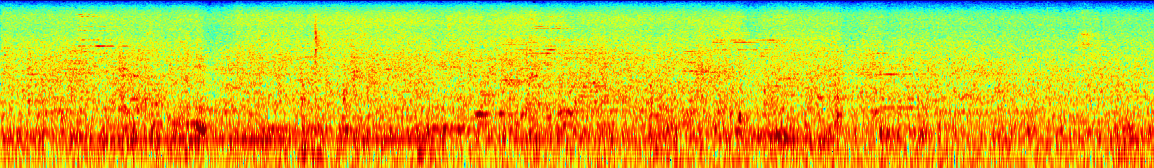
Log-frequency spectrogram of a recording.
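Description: Escalator running, a steady mechanical rumble with a low hum, voices murmuring in the background.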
